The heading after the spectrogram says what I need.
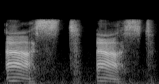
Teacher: we drop the K. The K is not pronounced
